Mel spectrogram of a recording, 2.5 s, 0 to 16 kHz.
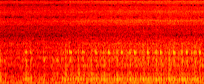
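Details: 1979 Dodge Ramcharger V8, ex-plow truck, first start after sitting 15+ years, air filter off: even, quiet idle with a smooth low thrum and no knocks or ticks; motor sounds quiet and healthy.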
